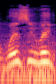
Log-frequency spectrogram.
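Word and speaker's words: WYSIWYG: are you watching uh wizzy wig tv yeah what you see is what you get is pronounced wizzy wig tv okay time to get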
